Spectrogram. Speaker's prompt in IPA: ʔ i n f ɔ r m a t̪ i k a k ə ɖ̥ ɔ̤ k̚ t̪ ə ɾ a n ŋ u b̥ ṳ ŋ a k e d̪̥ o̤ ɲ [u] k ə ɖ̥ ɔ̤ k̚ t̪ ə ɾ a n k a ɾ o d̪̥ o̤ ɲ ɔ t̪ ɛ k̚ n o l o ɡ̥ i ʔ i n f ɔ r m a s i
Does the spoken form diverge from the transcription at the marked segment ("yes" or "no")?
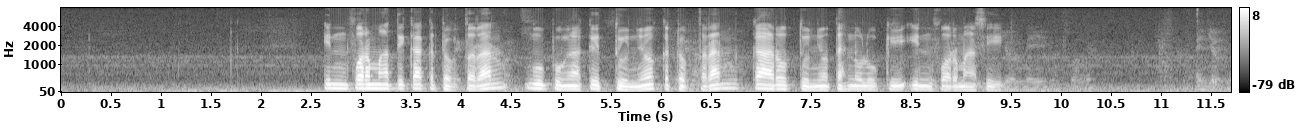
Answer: yes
